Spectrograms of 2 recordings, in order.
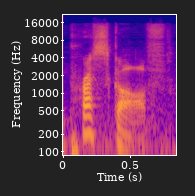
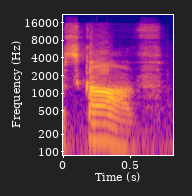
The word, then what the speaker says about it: Pskov: christoph scoff scoff yes there's no are in that word in pronouncing are you said you kept saying press golf i said for Pskov mmm-hmm yeah you're saying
